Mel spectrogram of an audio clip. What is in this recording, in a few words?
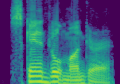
"scandalmonger", American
